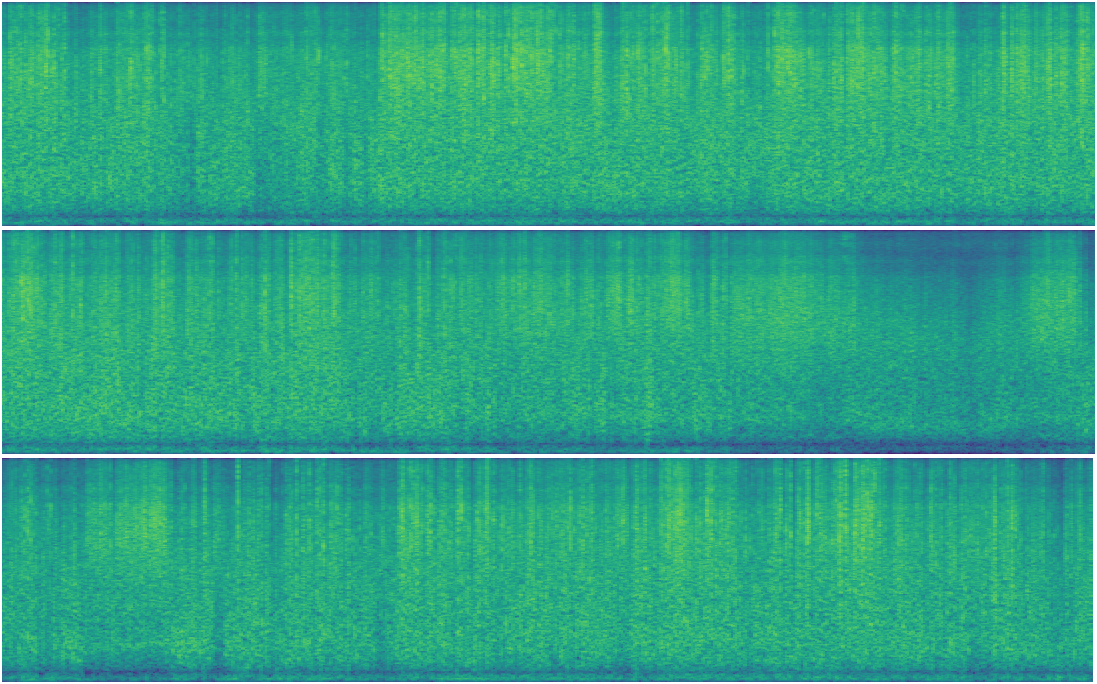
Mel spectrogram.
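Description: Steady rushing of wind on the microphone mixed with road noise from a moving vehicle, easing briefly about two-thirds of the way through.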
